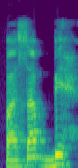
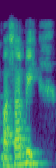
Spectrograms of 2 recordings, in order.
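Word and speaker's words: فسبح: Jadi fasabbih, jadi baca ditekan. Fasabbih. Nah, jadi bukan fasabih.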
